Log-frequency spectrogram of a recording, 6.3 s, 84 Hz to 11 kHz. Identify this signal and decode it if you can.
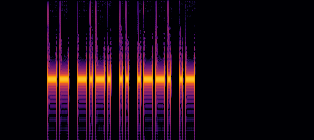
Morse code, heard as a keyed tone, about 20 wpm, 700 Hz. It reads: MCIPA
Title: Code Groups - 5 Letters - 20wpm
